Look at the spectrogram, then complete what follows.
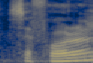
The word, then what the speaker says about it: Sephora: And like say Sephora, or how do you pronounce it? Sephora.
